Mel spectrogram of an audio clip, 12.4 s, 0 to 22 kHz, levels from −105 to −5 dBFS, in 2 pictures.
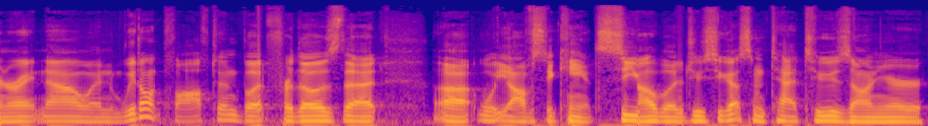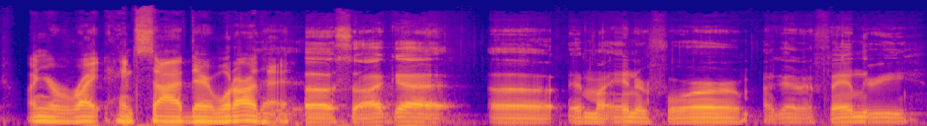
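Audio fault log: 1.09, 4.25, 7.02, 8.22, 11.95 s: compressed frames skipped. Soft, smeared blips where the speech leaps ahead by about 0.7 s after "we don't", 0.3 s after "we obviously can't see", 0.15 s before "side there", then 0.3 s and 0.2 s. Whole 26.1 ms frames were dropped, and overlapping frames blur each join.
1.72, 4.52–4.55, 10.30–10.34 s: repeated buffer. A sharp click, then short buzzy stutters, as one 10 ms slice plays twice, four times, then five times. New audio arrived late, so the device replayed its last buffer, with a hard join at each repeat.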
